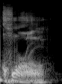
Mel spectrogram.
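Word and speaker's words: Quirrell: you say his name is it quarrel quarrel like if I had a quarrel with you sir without an S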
